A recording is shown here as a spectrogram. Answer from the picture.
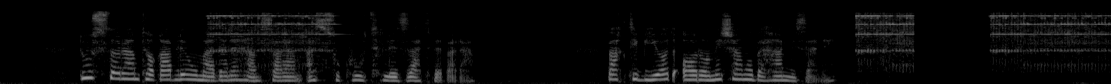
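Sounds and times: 
speech: 0:00.8 - 0:04.9, 0:06.1 - 0:08.4
telephone ringing in shrill electronic bursts: 0:02.1 - 0:03.5, 0:08.6 - 0:09.2, 0:09.9 - 0:11.0.

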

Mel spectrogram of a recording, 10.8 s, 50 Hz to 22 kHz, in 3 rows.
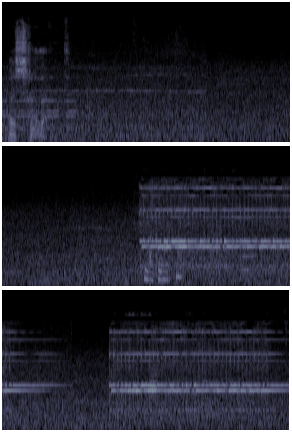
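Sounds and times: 
mobile phone ringing with a bright steady electronic tone: 0:05.3 - 0:10.7.

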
